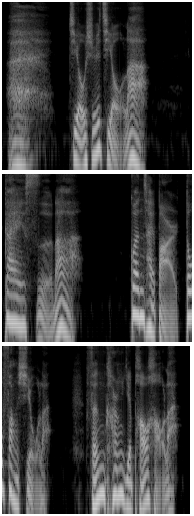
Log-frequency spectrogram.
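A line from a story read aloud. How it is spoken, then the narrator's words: Sighing old woman. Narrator (Chinese): 老太太 叹了一声说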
